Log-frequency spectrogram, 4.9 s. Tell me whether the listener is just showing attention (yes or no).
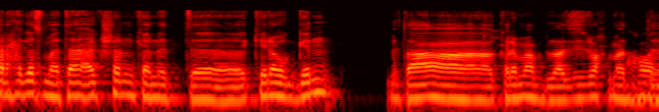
yes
